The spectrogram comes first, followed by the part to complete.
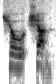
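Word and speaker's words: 조선: name here notice this and this this is chosun but if this is pronounced jo shun because you can see this shape and this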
